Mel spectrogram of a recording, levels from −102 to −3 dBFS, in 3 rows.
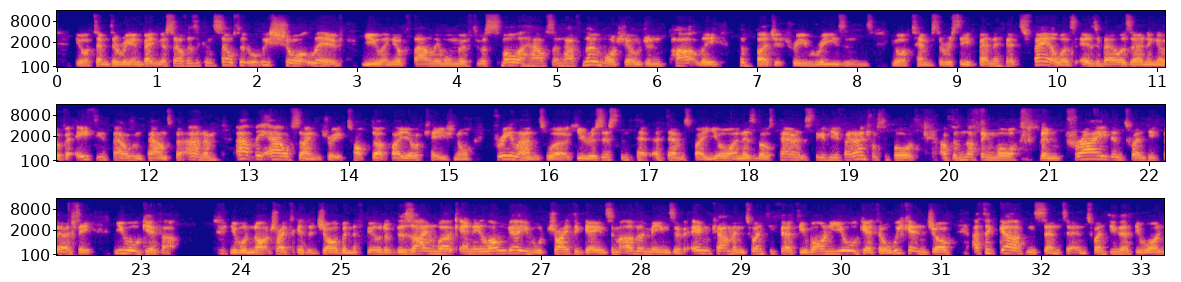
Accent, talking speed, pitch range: British, 215 wpm, 130-175 Hz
